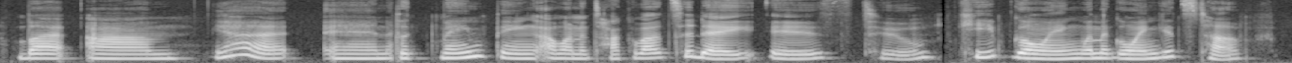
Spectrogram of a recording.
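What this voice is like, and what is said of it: Slightly raspy, fading voice. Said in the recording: “excuse my voice because I'm a little raspy... my voice is leaving me”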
